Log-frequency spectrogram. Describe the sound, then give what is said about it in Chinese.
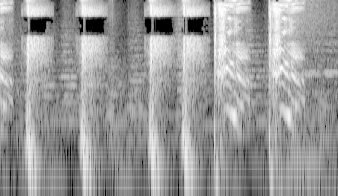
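A flurry of punches landing, as Little John punches a steward hard on the head: four sharp, heavy thwacks in an uneven rhythm, then two rougher, noisier blows with a scraping edge. No one speaks. “一个箭步随即追上，管家还来不及推门，脑袋瓜子已经狠狠地挨了一拳。”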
